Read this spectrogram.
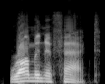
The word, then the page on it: Raman effect: American English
